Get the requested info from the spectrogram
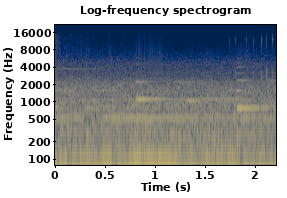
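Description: Background music of slow, held chime-like notes, each ringing out and overlapping the next, over a steady low rumble.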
